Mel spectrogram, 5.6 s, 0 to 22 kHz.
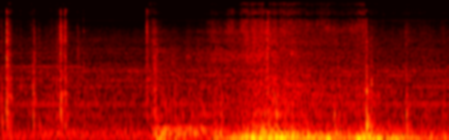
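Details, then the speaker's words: Barn-find BMW 635CSi: starter cranks, then the engine holds a lumpy low idle, backfires through the intake and cuts out with any throttle. There is no throttle response. "just no throttle response at all was that a bang then back fired didn't it wonder if timing's gone out on it by by any mistake backfiring through in intake that as soon as I put throttle on it it cuts out"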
